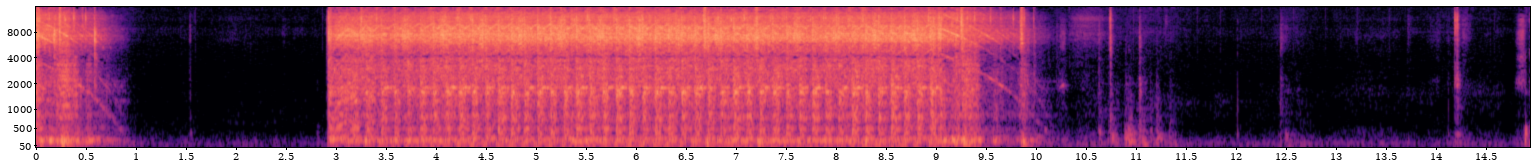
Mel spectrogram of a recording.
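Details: 1997 Jeep Cherokee XJ with new plugs, plug wires, distributor, cap, rotor, Mopar crankshaft position sensor and coil, and good spark and fuel pressure: steady starter cranking for about six seconds that never catches. It cranks but will not start, cause unknown.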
